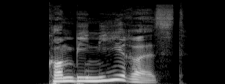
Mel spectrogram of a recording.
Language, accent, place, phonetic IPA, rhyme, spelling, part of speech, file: German, Germany, Berlin, [kɔmbiˈniːʁəst], -iːʁəst, kombinierest, verb, De-kombinierest.ogg
- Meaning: second-person singular subjunctive I of kombinieren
